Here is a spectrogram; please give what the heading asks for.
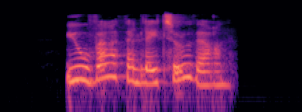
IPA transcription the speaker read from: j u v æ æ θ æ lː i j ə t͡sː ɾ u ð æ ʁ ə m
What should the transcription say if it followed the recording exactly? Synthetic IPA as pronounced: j u v æ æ θ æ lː æ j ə t͡sː ɾ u ð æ ʁ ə n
